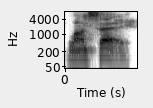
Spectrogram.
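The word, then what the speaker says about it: Lancé: Oh, I was mispronouncing all this time. Lance. It's French.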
